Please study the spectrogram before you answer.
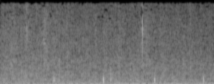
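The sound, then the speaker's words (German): Heavy rain pouring down on a city street, a dense steady hiss with louder drip taps falling at regular intervals about every half second. “Es regnet in Strömen.”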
